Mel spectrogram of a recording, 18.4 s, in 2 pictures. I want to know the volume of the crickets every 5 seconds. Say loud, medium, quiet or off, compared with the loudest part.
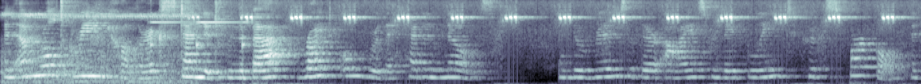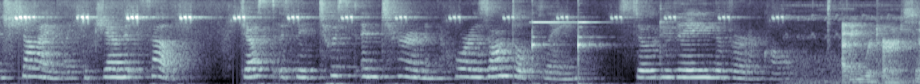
loud, loud, loud, quiet.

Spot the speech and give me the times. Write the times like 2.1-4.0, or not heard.
0.0-18.3.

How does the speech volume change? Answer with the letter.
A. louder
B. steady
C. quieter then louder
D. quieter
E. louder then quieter
D.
